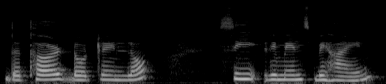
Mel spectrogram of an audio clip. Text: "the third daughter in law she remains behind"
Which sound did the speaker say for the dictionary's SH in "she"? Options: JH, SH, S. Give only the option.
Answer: S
